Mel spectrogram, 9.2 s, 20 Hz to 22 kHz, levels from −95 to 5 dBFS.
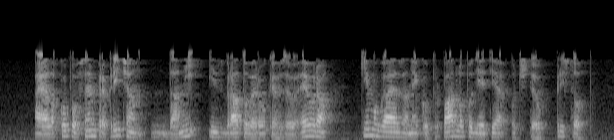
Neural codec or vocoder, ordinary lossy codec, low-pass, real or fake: none; AAC, 16 kbps; 7.2 kHz; real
